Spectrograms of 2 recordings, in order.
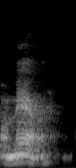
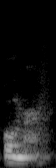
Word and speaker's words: Omer: God gave instructions to ancient Israel to engage in a process which is called counting the Omer, or Omer, if you want to anglicize the pronunciation.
